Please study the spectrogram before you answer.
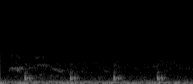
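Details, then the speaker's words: VW T5 T32 LWB van with a Webasto diesel air heater just switched on after long disuse: soft, even ticks about every 0.43 s over a quiet hum, the fuel dosing pump starting at full speed then slowing; normal. "just about hear the fuel pump knocking. They come on full speed and then they knock themselves down."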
